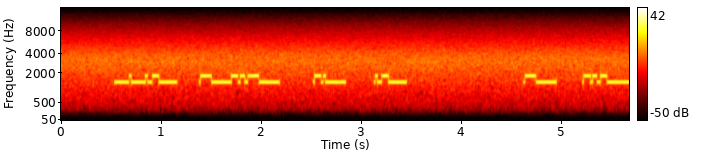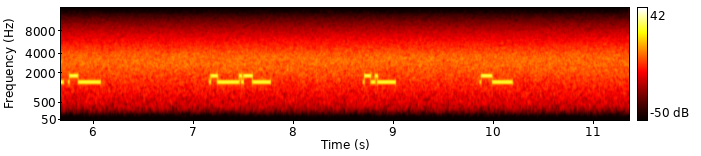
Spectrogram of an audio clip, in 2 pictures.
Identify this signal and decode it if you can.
TTY/TDD text telephone tones (45.45 baud Baudot), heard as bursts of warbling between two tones, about 400 Hz shift, 1600 Hz centre, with phone line noise. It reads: AT THAT MOMENT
